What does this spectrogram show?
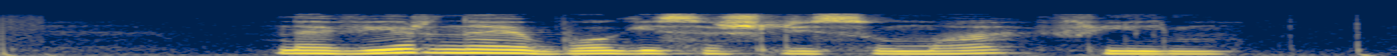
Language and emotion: Russian, neutral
